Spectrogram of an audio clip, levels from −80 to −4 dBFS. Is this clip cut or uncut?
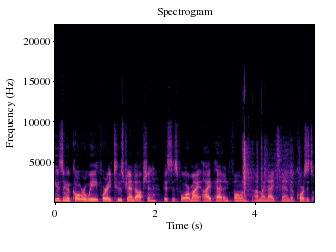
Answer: uncut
